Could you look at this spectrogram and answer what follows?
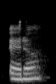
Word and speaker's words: era: Before vowel sounds। vowel sound से पहले हम इसको प्रोनाउंस करेंगे। इसकी एग्जांपल्स, Sir, ERA, ERA.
